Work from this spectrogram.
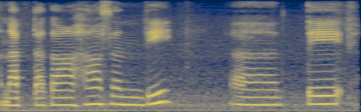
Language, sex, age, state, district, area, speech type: Sanskrit, female, 18-30, Kerala, Thiruvananthapuram, urban, spontaneous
